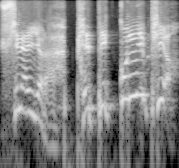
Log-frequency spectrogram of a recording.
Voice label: Vox Skill, kr; Fluss; kingsraid

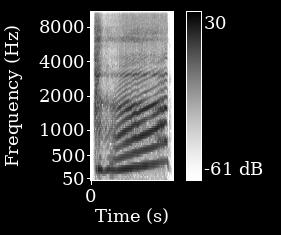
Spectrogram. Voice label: Casting, jp; Ripine; kingsraid

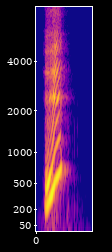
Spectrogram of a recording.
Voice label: Vox, jp; Requina; kingsraid

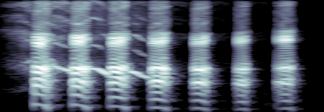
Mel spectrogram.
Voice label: Happy; Roman; kings raid; en

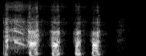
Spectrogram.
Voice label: Shakmeh Vox Human Happy, voices heroes en; kingsraid-audio

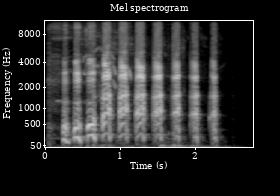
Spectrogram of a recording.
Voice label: Happy, kr; voices; heroes; Kain; kingsraid

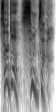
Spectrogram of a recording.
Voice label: Vox Skill, kr; Arch; kingsraid

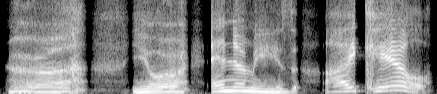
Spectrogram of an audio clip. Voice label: Nia vox get, voices heroes en; kingsraid-audio

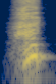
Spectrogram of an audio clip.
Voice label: Casting, jp; Fluss; kingsraid

